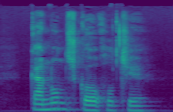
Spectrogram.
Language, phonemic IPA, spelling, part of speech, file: Dutch, /kaˈnɔnskoɣəlcə/, kanonskogeltje, noun, Nl-kanonskogeltje.ogg
- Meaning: diminutive of kanonskogel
